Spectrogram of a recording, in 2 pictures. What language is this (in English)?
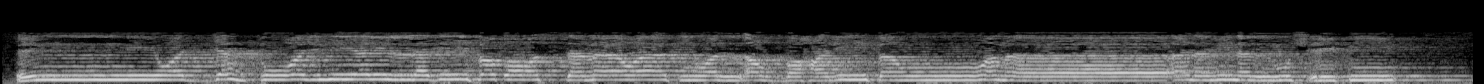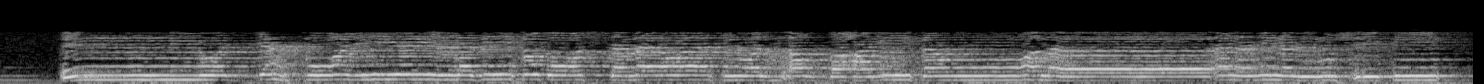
Arabic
